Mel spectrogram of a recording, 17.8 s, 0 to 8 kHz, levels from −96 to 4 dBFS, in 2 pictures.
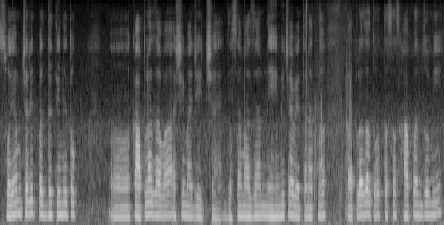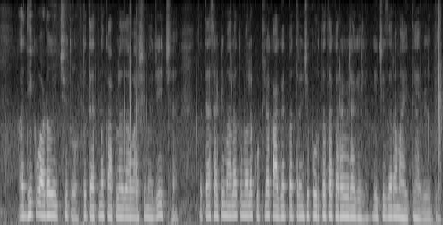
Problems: constant background noise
